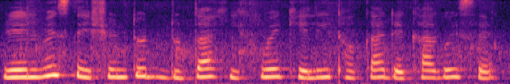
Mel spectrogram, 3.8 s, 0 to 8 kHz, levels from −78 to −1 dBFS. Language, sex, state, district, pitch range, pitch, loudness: Assamese, female, Assam, Sonitpur, 250-275 Hz, 260 Hz, -15 LUFS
